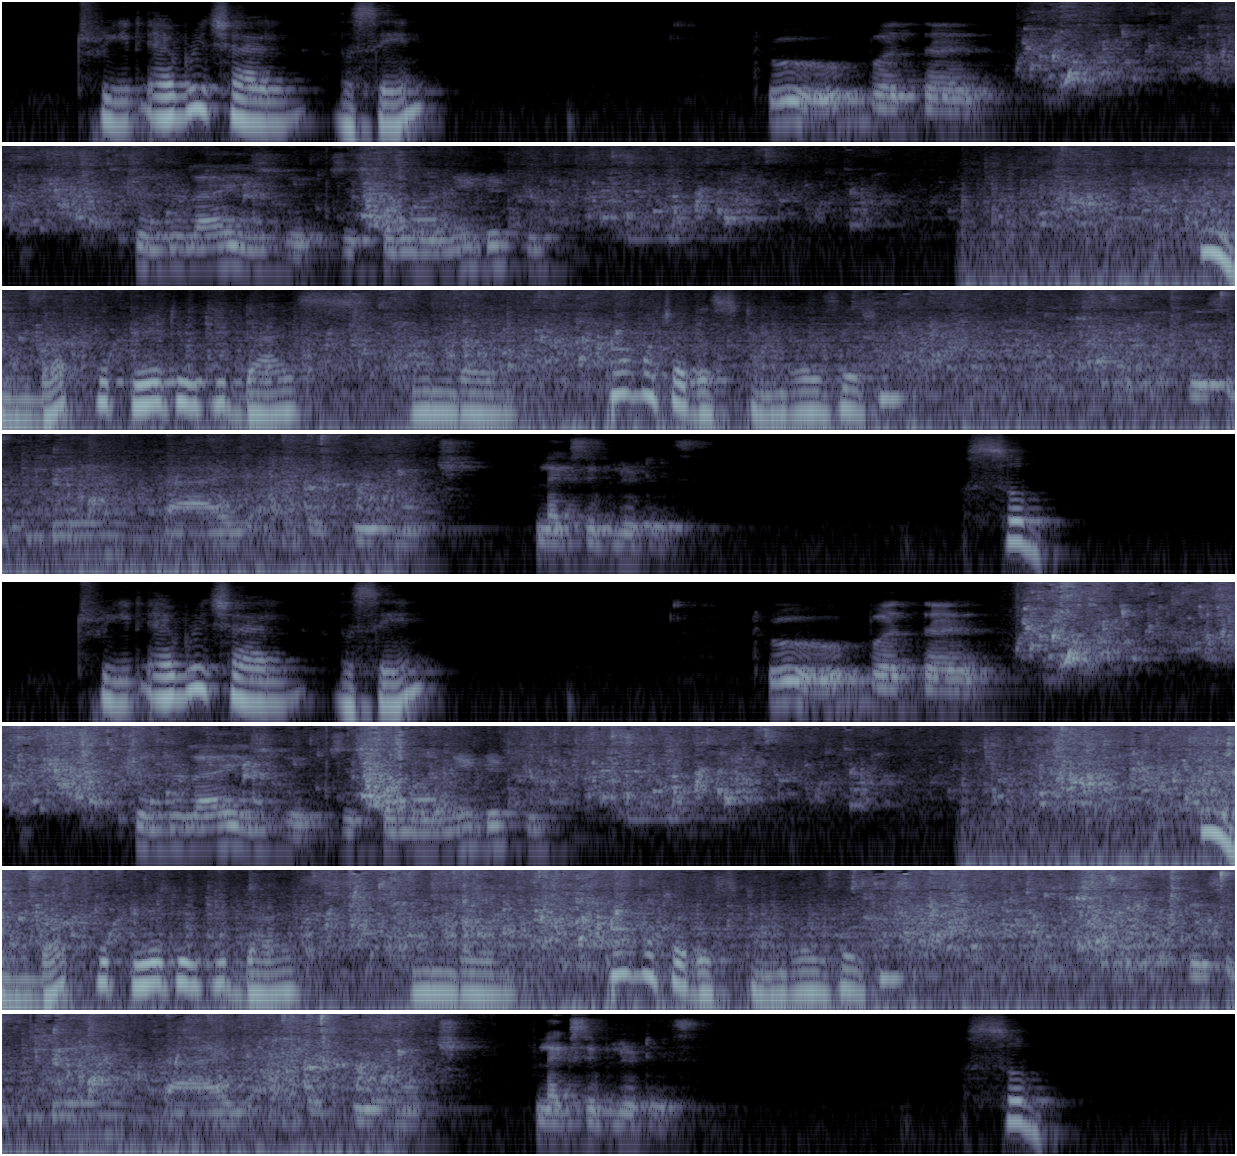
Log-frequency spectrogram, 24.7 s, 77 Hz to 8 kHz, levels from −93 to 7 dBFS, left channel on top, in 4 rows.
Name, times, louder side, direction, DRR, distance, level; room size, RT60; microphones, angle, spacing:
voice 1, 0.4-2.1 12.1-14.9 15.3-16.9 23.3-23.7, equal, 10° left, 0.8 m, -37 dB
voice 2, 3.8-5.0 6.7-8.9 17.8-20.9 21.2-22.0, right 2 dB, 55° right, 1.5 m, -43 dB
sound 1, 5.1-16.2 16.4-20.7, right 10 dB, 70° right, 0.5 m, -40 dB
sound 2, 10.9-20.5, right 2 dB, 20° right, 1.8 m, -47 dB
14.0 x 6.6 x 4.0 m
head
